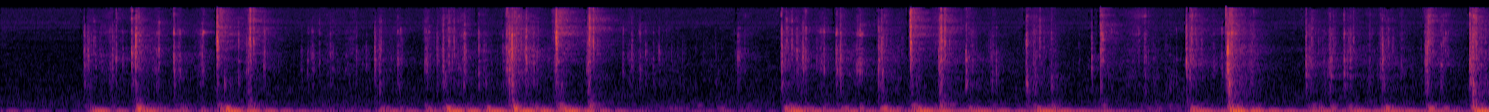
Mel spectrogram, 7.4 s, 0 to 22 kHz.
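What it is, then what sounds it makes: Plastic membrane keyboard being typed on. Fingertips type on a full-size black plastic RGB backlit membrane gaming keyboard with a hollow body. The keys give a steady stream of short, dull, low-heavy taps with a hollow thump, running in bursts with brief pauses around 2 and 3.5 seconds.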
